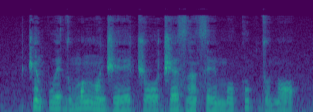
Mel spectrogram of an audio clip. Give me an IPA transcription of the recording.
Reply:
t͡ʃ ɛ̃˦ kʷ eː˧ d u˨ m ɔ˦ ŋ ɔ̃˦ d͡ʒ eː˨˦ t͡ʃ oː˧ d͡ʒ ɛ˦ z ã˨ s eː˨ m o˨ k u˦ p d o˨ n ɔ˧

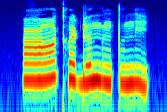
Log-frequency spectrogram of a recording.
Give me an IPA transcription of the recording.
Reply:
ʕ ɑ kʰ ʌ ɖ ə n a ŋ t̪ u n i

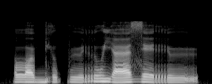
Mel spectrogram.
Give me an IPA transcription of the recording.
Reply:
lˠ œ bʲ ɵ u̯ p ʉ r u j æ z e r ʉ

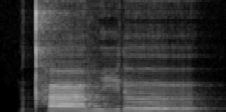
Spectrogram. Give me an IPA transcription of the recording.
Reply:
kʰ aː v i ɾ əː

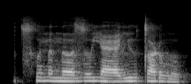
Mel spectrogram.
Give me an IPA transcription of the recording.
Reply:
t͡sʰ ʊ n ʌ n ʌ z ʊ j æ lʲ u t ɒ ɽ ʊ

